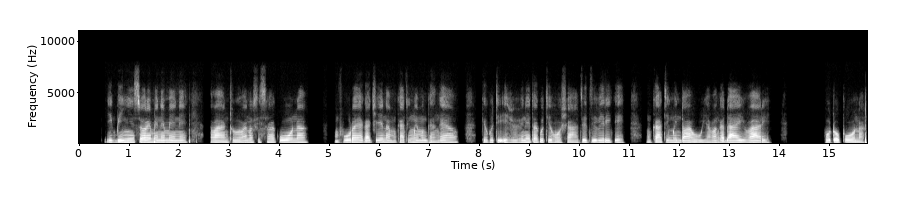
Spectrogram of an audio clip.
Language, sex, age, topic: Ndau, male, 25-35, health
